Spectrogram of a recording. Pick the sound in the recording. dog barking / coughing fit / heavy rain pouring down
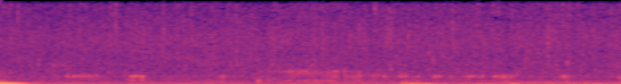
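heavy rain pouring down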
